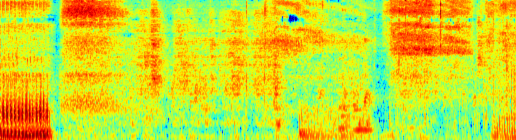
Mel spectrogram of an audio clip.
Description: My dog sounds like a cow when she is sleep🤣🤣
